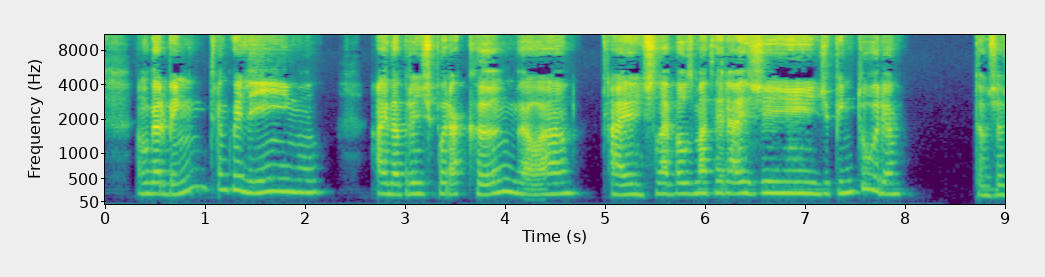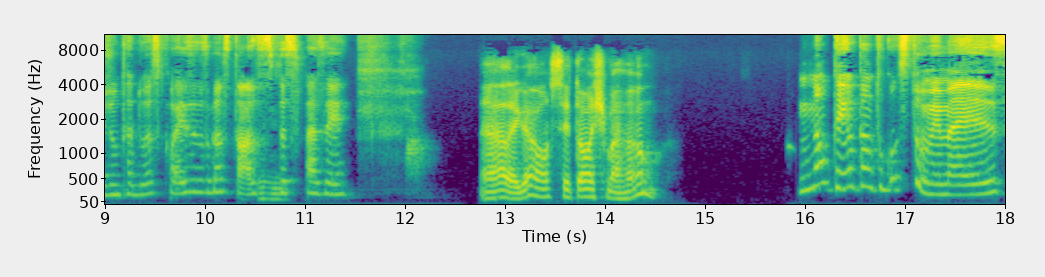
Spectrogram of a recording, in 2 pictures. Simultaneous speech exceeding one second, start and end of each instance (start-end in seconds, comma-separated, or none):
none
